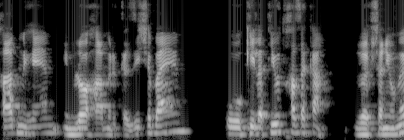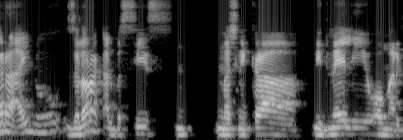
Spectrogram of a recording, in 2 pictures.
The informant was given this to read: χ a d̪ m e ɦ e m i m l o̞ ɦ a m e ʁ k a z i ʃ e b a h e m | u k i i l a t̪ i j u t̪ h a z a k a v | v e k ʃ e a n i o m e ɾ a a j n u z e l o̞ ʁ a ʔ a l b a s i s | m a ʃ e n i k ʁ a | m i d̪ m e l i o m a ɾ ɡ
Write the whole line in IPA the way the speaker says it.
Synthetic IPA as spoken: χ a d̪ m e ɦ e m i m l o̞ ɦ a m e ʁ k a z i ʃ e b a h e m | u k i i l a t̪ i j u t̪ χ a z a k a | v e k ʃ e a n i o m e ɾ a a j n u z e l o̞ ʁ a k a l b a s i s | m a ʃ e n i k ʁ a | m i d̪ m e l i o m a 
